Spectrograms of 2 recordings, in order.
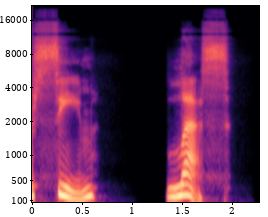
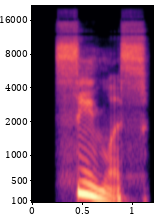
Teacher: almost swallowing the second syllable slightly. Try it slowly for seam less then naturally seamless letting that second syllable soften.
